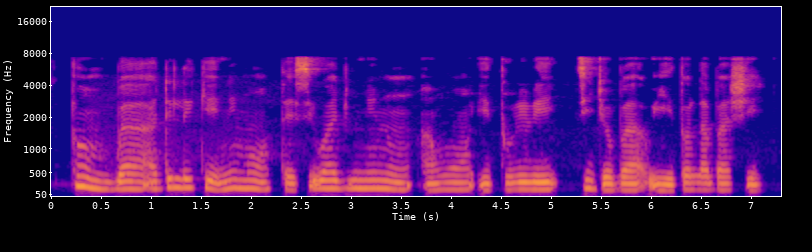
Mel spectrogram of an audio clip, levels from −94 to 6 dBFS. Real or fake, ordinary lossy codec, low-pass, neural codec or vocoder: real; none; 7.2 kHz; none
